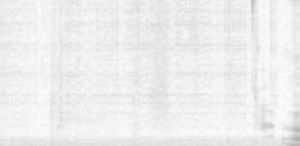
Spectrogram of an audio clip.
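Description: Room tone: a steady low hum, with a faint click near the end.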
